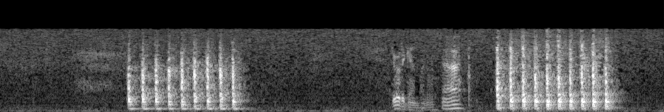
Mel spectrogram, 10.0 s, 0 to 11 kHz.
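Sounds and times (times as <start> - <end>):
loud forceful knocking: 1.9 - 3.8, 7.4 - 9.4
speech: 6.0 - 7.9.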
